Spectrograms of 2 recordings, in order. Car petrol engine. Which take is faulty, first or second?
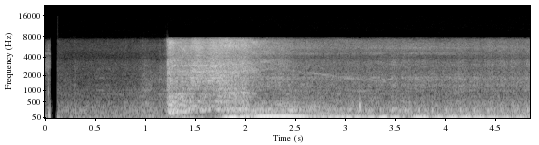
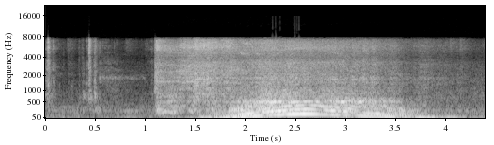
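second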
